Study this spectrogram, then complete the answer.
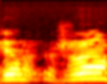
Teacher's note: हमारी जो जीभ है वो 2 से 3 बार कंपन करती है, उसी को कहते हैं हम प्रकंपित व्यंजन।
